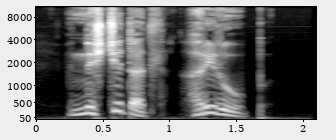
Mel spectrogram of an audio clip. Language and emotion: Marathi, neutral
